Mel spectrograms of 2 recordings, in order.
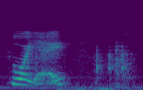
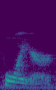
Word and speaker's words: foyer: are commonplace ish like for yay you know it's hope for you you know it's not called foyer yeah Americans call it for years and it bothers me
